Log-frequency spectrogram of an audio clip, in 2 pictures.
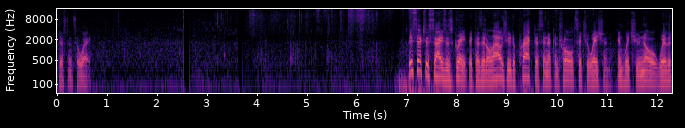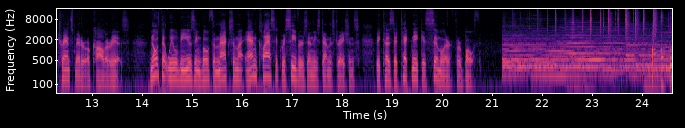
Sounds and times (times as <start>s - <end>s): Speech: 0.0s - 0.7s, 7.0s - 20.8s.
